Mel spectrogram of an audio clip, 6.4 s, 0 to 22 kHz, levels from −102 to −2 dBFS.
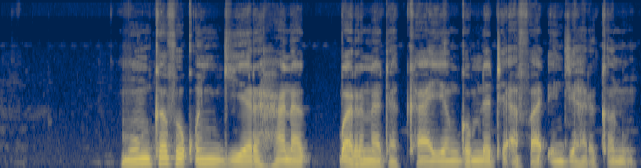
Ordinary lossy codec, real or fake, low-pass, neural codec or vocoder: none; real; none; none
